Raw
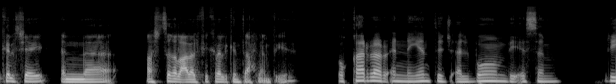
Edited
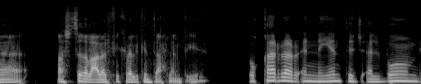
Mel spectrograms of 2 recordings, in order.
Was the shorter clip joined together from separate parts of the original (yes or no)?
no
